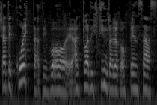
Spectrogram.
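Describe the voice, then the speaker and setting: At a moderate pace and with ordinary pitch variation, a woman talks in a plain, everyday voice. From Argentina, Bariloche. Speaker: vegan content creator. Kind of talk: casual chat.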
